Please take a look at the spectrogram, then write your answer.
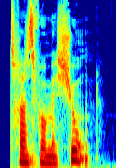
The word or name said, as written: transformation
